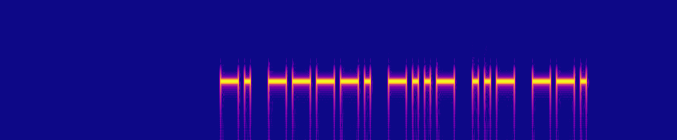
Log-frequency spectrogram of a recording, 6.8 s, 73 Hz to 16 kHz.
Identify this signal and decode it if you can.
Morse code, heard as a keyed tone, about 20 wpm, 700 Hz. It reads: N9XUG
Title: USA Call Signs - 5 Characters - Repeated 3x - 20wpm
